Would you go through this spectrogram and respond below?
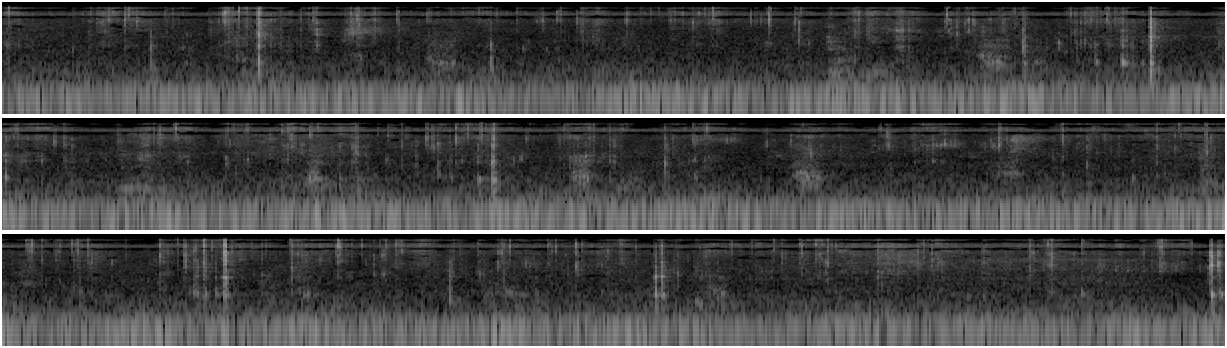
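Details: Four-month-old American Blue Bay Shepherd puppy Denali gnaws her raw turkey neck in a small room, sharp cracks and moist crunches repeating rapidly and unevenly throughout, with a constant low hum underneath.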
